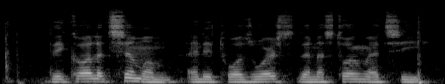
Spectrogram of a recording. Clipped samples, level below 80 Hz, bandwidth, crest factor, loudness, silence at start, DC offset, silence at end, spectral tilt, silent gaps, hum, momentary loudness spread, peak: under 0.1%; -56 dBFS; 14 kHz; 16 dB; -31 LUFS; 0.05 s; under 0.1%; 0.15 s; -5 dB/octave; none; none; 7 LU; -16 dBFS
